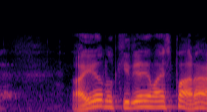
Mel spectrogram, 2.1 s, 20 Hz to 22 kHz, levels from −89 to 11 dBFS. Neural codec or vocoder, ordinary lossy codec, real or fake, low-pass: none; Opus, 32 kbps; real; 7.2 kHz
